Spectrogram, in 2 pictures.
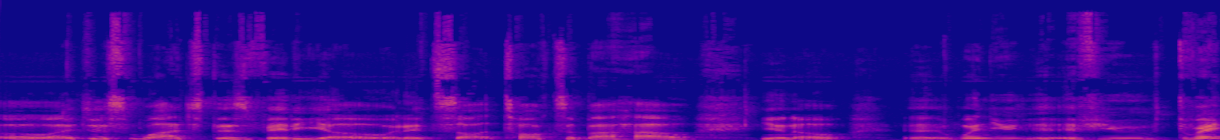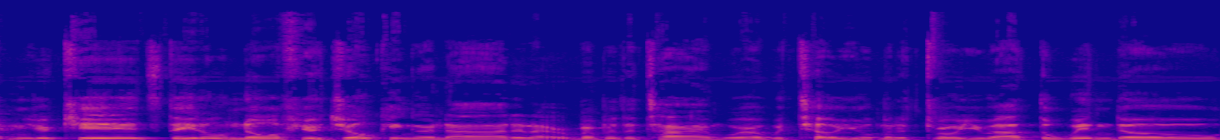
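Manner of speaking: crying, tearful, rushed outpouring of words. Retelling the day mom called on the phone, imitating mom crying. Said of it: "she's crying like".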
